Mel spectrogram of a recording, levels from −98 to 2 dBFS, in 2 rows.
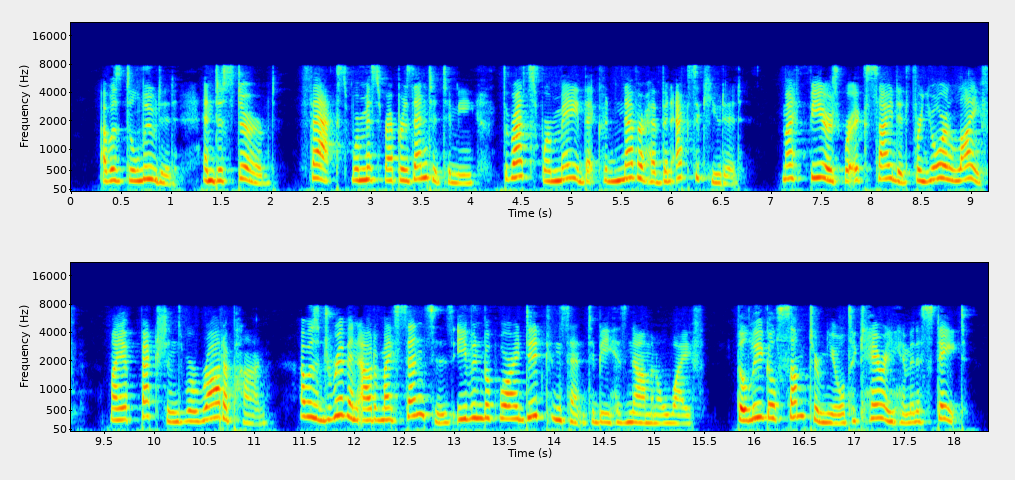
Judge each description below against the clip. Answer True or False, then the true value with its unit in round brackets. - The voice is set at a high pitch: True (270 Hz)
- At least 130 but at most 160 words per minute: False (185 wpm)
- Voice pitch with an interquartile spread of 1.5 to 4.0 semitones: False (5.2 semitones)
